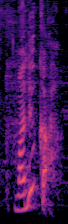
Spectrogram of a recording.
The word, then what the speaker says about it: Manuka: Manuka.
